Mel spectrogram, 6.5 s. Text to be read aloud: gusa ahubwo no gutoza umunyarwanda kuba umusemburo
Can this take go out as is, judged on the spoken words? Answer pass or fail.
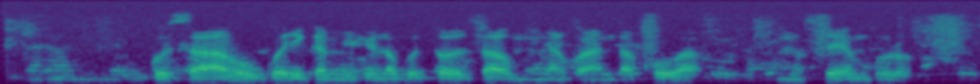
fail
